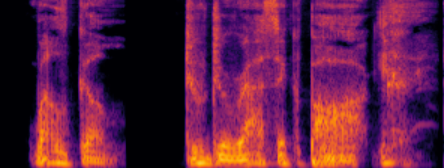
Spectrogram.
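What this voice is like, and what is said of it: Don LaFontaine-style movie trailer voice. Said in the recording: “trailer voice ... sort of Don LaFontaine trailer voice”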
